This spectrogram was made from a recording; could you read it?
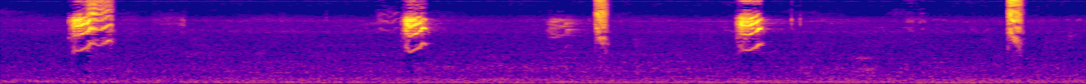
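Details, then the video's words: Repeated high chips of a female yellow-bellied seedeater, used to get a male singing. Each note drops at its end, coming every two and a half seconds, interleaved with fainter notes and brief thin ticks. "Esse Piado de Fêmea de Papa capim"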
